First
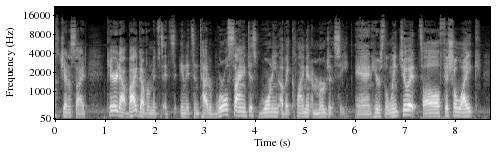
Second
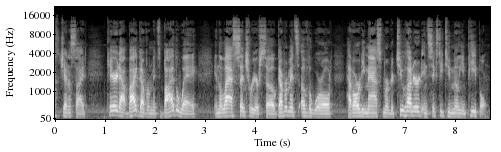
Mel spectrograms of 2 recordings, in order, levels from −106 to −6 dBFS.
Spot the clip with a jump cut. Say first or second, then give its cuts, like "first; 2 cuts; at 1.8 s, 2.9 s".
first; 2 cuts; at 2.1 s, 5.9 s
